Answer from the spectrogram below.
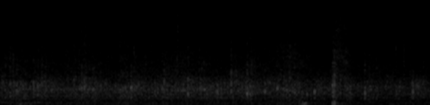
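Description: An audience claps steadily for the full length, a dense, even wash of many hands with no pauses, and one slightly sharper burst of clapping partway through.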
